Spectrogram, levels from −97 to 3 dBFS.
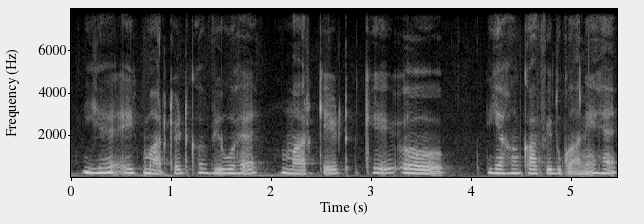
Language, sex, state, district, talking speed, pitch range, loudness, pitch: Hindi, female, Bihar, Saran, 140 wpm, 180-210 Hz, -26 LUFS, 190 Hz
